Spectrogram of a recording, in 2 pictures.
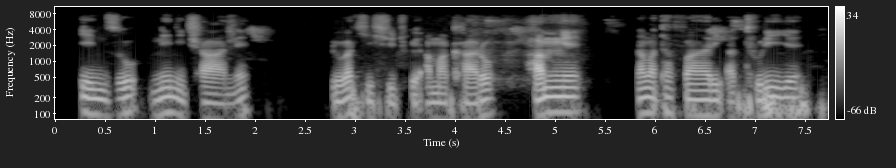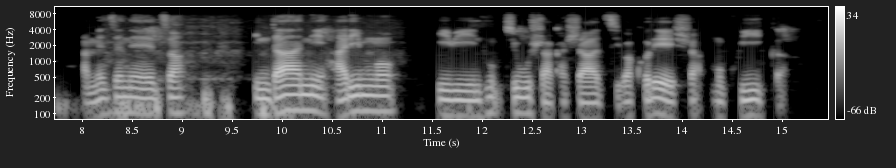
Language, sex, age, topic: Rundi, female, 18-24, education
